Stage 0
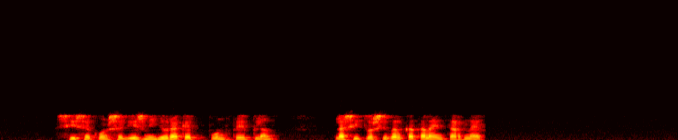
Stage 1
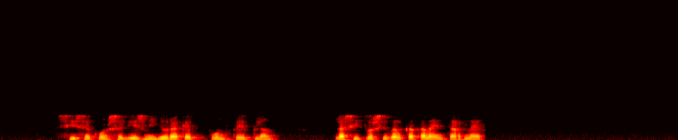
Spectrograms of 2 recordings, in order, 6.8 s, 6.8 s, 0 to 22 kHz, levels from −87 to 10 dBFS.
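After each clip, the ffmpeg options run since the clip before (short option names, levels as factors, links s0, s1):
-af "lowpass=1400"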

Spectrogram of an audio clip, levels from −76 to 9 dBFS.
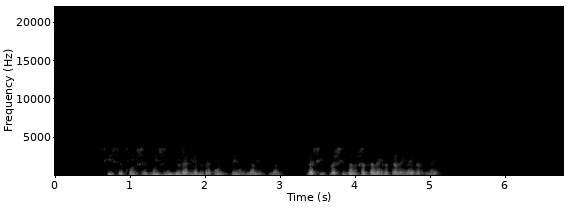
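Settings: -af "afreqshift=-350,afftfilt=real='hypot(re,im)*cos(2*PI*random(0))':imag='hypot(re,im)*sin(2*PI*random(1))':win_size=512:overlap=0.75,aecho=1:1:306:0.473,volume=0.562"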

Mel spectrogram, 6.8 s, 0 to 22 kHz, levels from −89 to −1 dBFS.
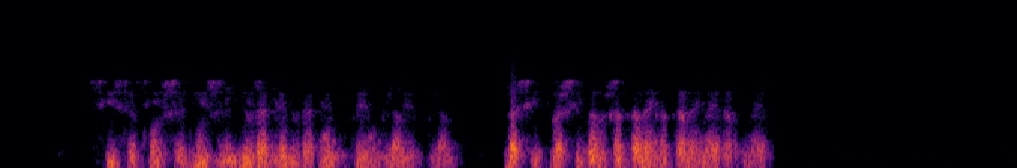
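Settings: -af "asoftclip=type=hard:threshold=0.1,volume=0.841"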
